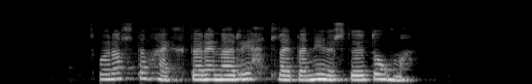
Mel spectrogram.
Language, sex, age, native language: Icelandic, female, 40-49, Icelandic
